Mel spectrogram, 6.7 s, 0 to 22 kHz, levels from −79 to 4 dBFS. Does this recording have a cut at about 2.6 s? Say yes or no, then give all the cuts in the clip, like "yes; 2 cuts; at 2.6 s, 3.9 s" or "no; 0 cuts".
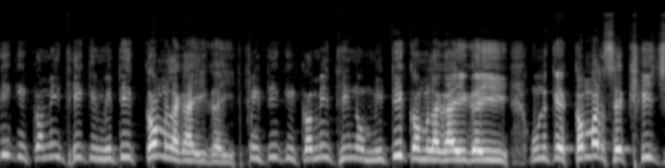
yes; 1 cut; at 2.6 s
